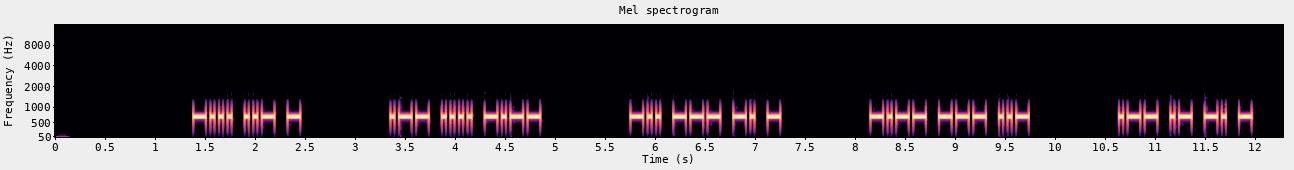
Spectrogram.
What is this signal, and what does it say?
Morse code, heard as a keyed tone, about 28 wpm, 700 Hz. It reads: BUT WHY DONT YOU WANT
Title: 3x Word-Spacing - Sentences from Top 300 Words - 28wpm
